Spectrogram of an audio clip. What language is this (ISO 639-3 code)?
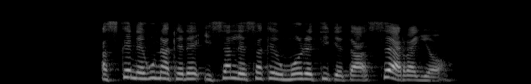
eus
